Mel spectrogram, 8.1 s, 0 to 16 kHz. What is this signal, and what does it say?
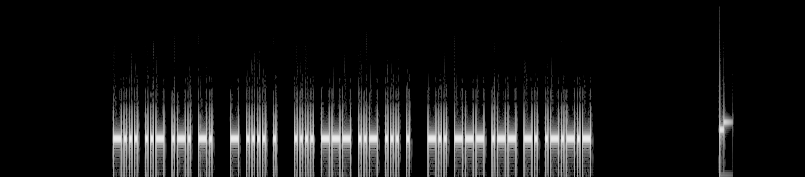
Morse code, heard as a keyed tone, about 44 wpm, 700 Hz. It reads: BURN THE HOUSE DOWN.
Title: Sentences from Top 1300 Words 45wpm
